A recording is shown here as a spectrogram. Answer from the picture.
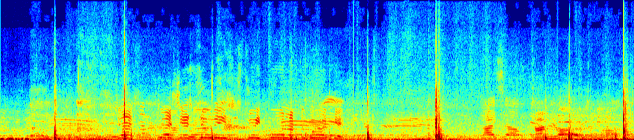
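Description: A football struck hard about five times, each a sharp thud, the loudest a little before and just after four seconds in and again near the end. Voices call out between the strikes.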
